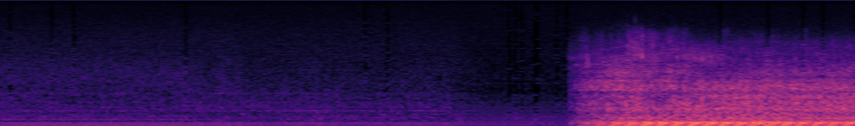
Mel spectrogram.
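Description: Faint steady low hum, then about four seconds in a loud train sound cuts in abruptly: a steady, deep engine drone with rail noise over it.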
